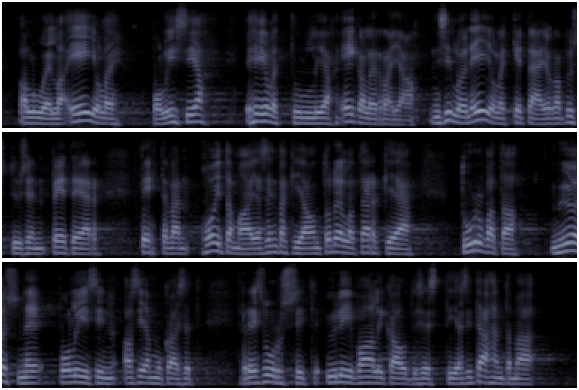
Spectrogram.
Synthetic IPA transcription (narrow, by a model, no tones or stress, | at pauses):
ʔɑ̰lueilːɑ̰ʔeiolepoliːsiɑ | eiolet̪t̪ulːiɑeikæolerrɑjɑːninsilːoineijolekket̪æːjokɑpyst̪yːsenpeːt̪eːær | t̪eht̪æʋænhoit̪ɑmɑːjɑsent̪ɑkiɑont̪odelːɑt̪ærkeæ | t̪urʋɑt̪ɑ | myøsnepoliːsinɑsiɑmːukɑiset̪ | resursːit̪yliʋɑːlikɑut̪isest̪ijɑsit̪æhænt̪æmæ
